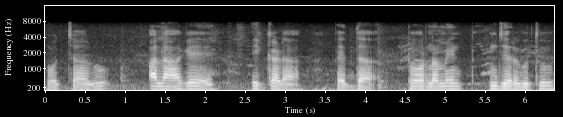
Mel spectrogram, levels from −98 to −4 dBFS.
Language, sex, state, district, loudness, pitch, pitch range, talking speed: Telugu, male, Andhra Pradesh, Sri Satya Sai, -18 LUFS, 125 Hz, 115-130 Hz, 55 wpm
